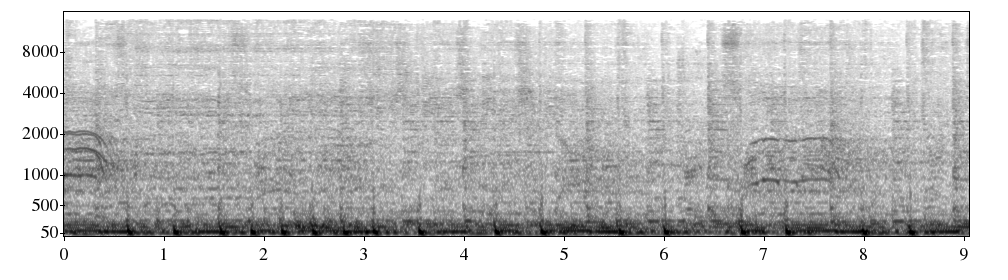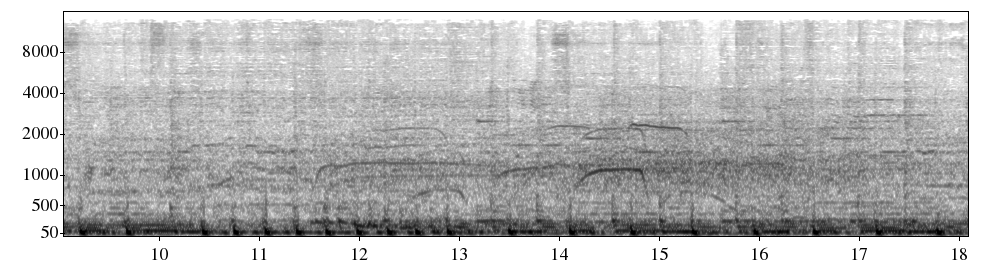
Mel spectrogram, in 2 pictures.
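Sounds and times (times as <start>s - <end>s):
person singing: 0.0s - 18.0s
pop dance music with heavy bass: 0.0s - 18.0s.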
